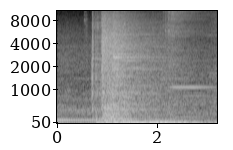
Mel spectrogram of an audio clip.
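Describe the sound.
Gunfire in a zombie shooter video game: one sharp, loud crack followed by a lingering noisy rumble.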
